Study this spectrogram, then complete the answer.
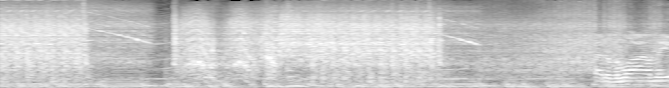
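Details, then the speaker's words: Budget LS-swapped Fox-body Mustang: cranks, catches, then very low uneven idle with backfire popping; owner later realized a wrong MAP sensor was skewing the fuelling. "the idling super low and a back Supply either not enough fuel or way too much air but we have no idea what is going on right now"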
